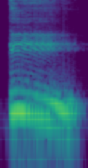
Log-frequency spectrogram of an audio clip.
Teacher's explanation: Il faut tirer le lèvre comme en disant un OU, mais on va produire un son comme le I. U, bouche d'un OU, mais le son, on va prononcer un I. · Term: voyelle U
